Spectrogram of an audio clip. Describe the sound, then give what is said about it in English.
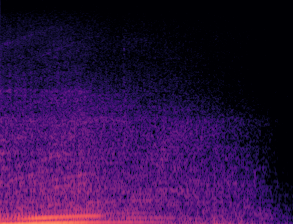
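A semi truck's engine drones past on a desert road, a loud, low, steady rumble that gradually fades away over a few seconds. “A semi rolls past him and Jeff stops by the side of the road. The truck continues toward mountains on the desert horizon.”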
